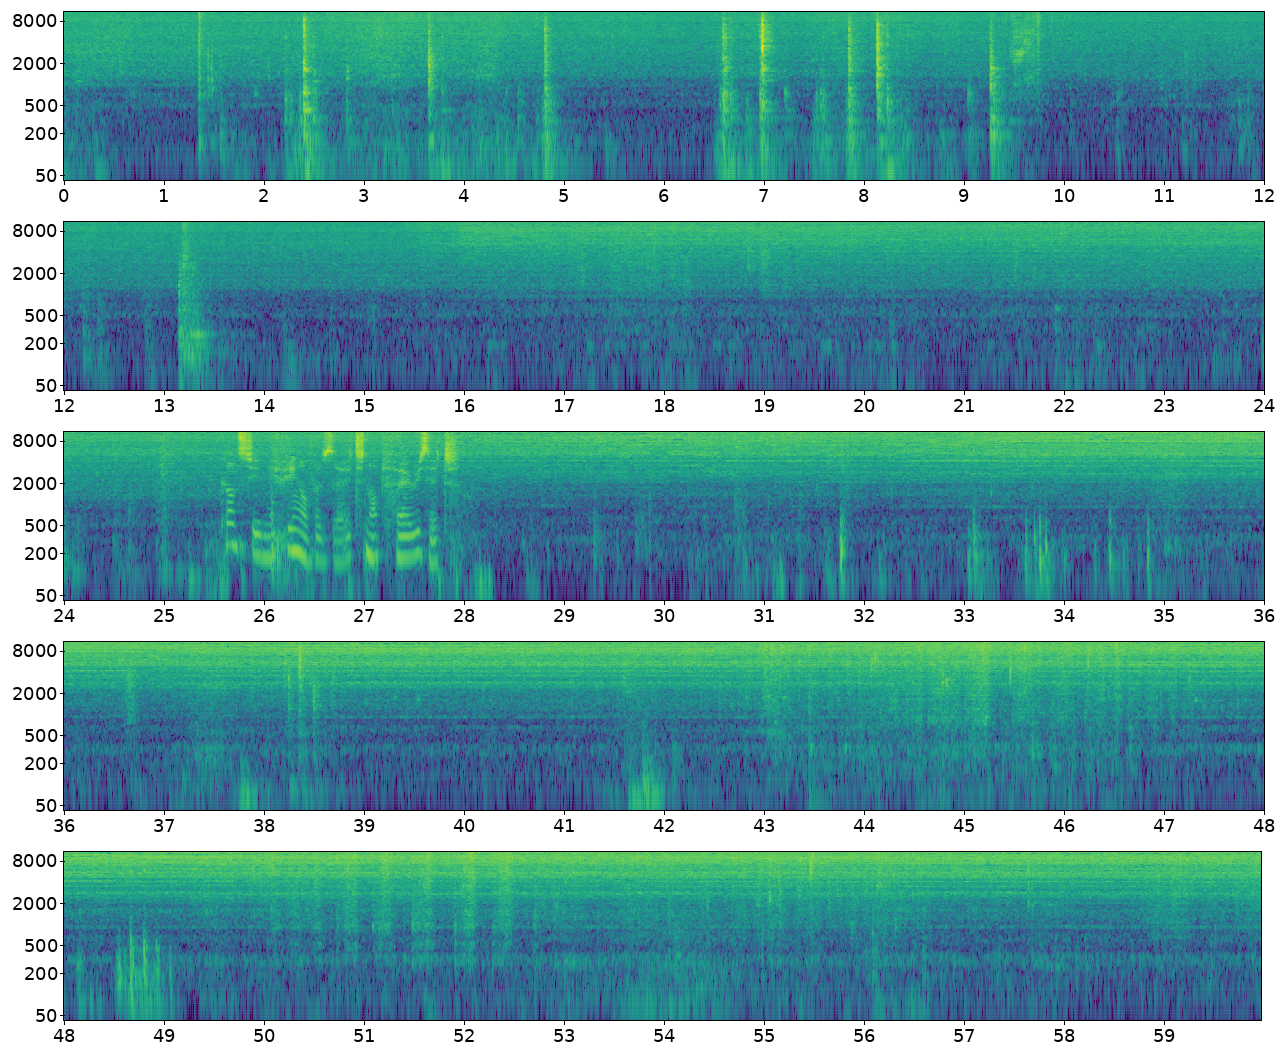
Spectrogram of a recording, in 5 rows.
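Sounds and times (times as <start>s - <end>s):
tap running into sink: 2.2s - 3.0s, 3.6s - 5.0s, 6.5s - 9.6s, 29.3s - 32.3s, 33.0s - 35.0s, 48.0s - 49.4s.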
